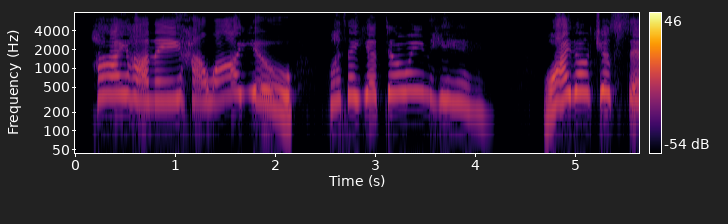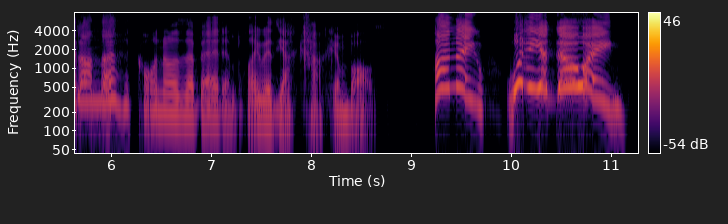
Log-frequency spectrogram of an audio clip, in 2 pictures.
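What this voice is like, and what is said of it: Adam Sandler-style mom voice. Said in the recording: “I stole the voice for Mama DeHuff ... I stole that from Adam Sandler ... my go-to mom voice”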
